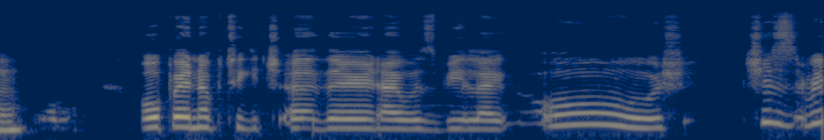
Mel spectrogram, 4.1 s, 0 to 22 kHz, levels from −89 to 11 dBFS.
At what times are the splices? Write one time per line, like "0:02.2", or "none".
none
